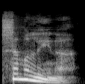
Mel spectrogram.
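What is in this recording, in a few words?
"semolina", English, British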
